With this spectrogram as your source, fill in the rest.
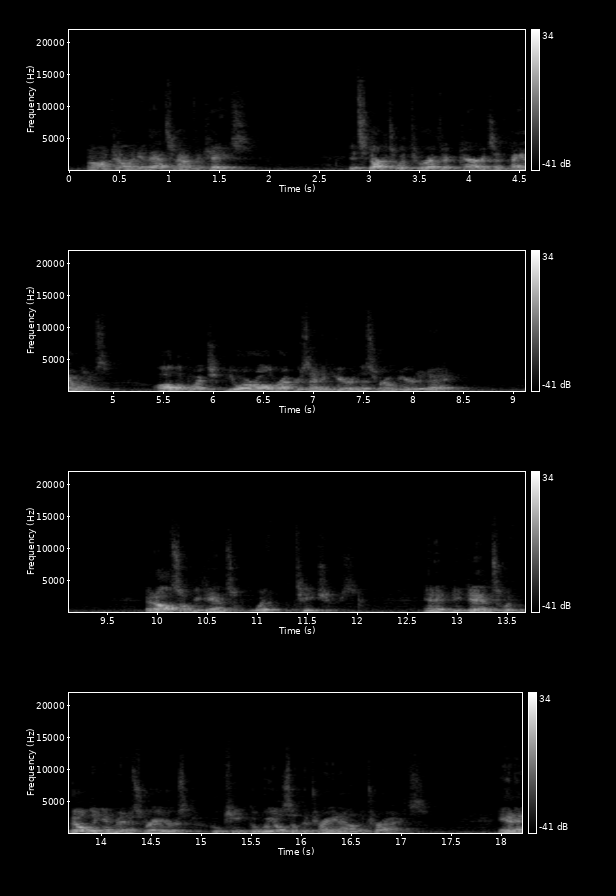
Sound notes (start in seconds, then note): none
